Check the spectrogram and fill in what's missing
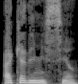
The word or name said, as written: académicien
